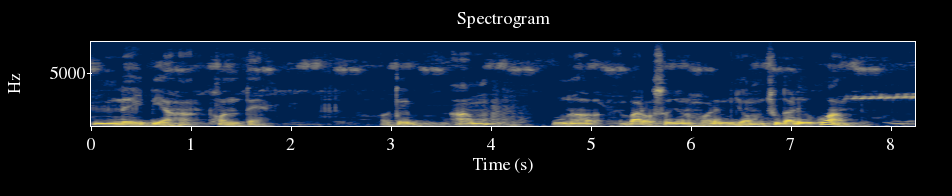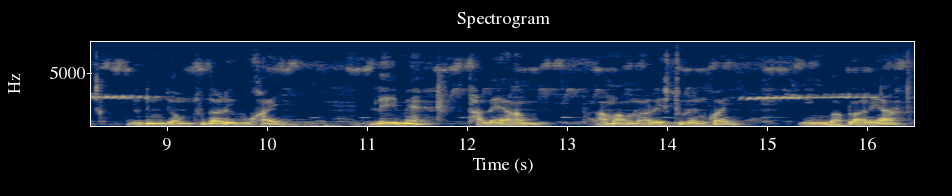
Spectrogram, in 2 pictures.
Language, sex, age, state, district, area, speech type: Santali, male, 30-45, West Bengal, Birbhum, rural, spontaneous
